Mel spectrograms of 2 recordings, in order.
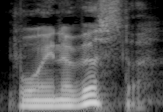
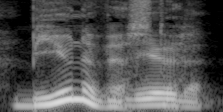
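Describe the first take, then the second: First: Buena is said the way outsiders would expect. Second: Buena is said the way the locals say it. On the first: This is how an outsider would guess it. The speaker calls it wrong. "you would think it would be Buena Vista" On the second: This is how people from the town say it. The speaker calls it right. "Do you know how they pronounce it?"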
